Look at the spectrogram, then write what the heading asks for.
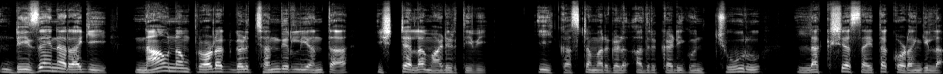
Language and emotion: Kannada, sad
